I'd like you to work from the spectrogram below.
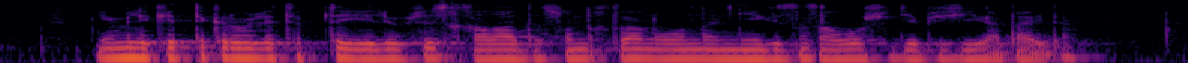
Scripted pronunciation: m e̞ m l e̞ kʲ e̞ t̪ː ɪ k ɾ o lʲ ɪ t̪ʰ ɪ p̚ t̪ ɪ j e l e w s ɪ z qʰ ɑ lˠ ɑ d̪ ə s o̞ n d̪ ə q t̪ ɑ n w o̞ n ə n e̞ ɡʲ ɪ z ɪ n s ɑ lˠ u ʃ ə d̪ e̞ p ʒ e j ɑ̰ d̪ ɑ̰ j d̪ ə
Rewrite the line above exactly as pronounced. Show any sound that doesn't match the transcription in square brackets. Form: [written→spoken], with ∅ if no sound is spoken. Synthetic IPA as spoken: m e̞ m l e̞ kʲ e̞ t̪ː ɪ k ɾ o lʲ ɪ t̪ʰ ɪ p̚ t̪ ɪ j e l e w s ɪ z qʰ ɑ lˠ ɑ d̪ ə s o̞ n d̪ ə q t̪ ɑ n w o̞ n ə n e̞ ɡʲ ɪ z ɪ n s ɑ lˠ u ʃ ə d̪ e̞ p ʒ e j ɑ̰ [d̪→t̪] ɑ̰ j d̪ ə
